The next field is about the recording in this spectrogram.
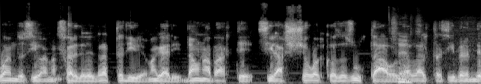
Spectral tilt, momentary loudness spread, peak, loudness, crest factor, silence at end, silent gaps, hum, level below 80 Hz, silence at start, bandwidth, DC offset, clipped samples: -5 dB/octave; 4 LU; 0 dBFS; -12 LUFS; 12 dB; 0 s; none; none; -36 dBFS; 0 s; 17.5 kHz; under 0.1%; under 0.1%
